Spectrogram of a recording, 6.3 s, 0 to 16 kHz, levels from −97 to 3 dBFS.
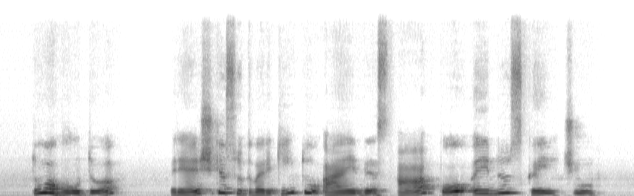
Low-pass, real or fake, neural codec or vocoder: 14.4 kHz; fake; autoencoder, 48 kHz, 32 numbers a frame, DAC-VAE, trained on Japanese speech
